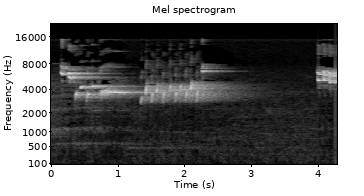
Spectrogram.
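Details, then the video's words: Widani-style song of a European goldfinch, Algeria: a rapid twittering run of high notes flowing into a long buzzy trill that fades away, then a fresh burst of twitters starting at the end. "تغريد طائر الحسون الويداني chant de chardonnere"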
